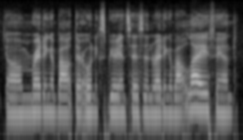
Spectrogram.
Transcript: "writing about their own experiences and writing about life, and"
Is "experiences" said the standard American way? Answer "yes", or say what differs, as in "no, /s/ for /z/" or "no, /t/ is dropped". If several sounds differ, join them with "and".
yes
